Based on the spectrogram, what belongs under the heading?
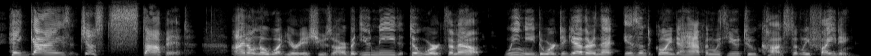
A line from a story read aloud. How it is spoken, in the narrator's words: Stavius stepped into the room and yelled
